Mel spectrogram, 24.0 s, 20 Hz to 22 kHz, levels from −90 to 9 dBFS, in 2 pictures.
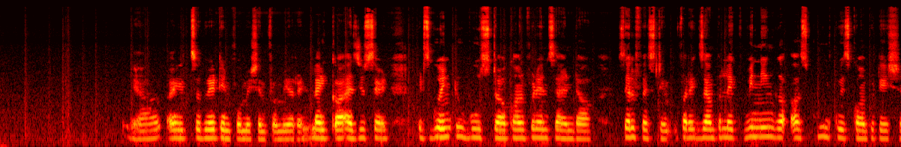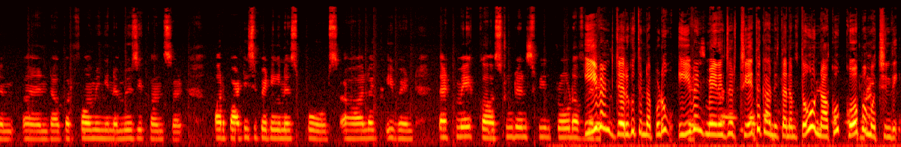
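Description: Speech suppressed in double talk appears three times near the end: 20.05 to 20.61 s, 21.04 to 21.49 s, and from 21.66 s to the end of the clip. The talker's speech drops sharply, by roughly 25 dB in the first two and about 30 dB in the last, fading and cutting out in pieces over some 2.6 seconds in all. The likely cause is an echo canceller that, facing both sides speaking at once, couldn't tell this talker from loudspeaker echo and turned everything down.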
